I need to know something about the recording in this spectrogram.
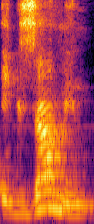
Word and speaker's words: examine: on the first syllable for examine the stress is on the second syllable and for execute the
